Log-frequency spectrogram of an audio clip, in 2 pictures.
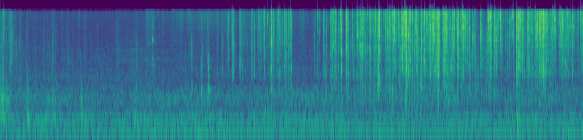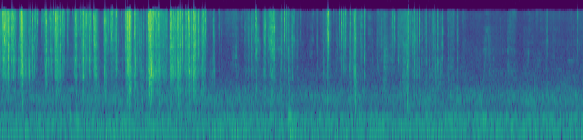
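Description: Clear plastic wrapper of a sealed Topps Tier One card pack crinkling and crackling as it is handled and opened and the cards are pulled out. The crackling starts about four seconds in, is loudest between about eight and sixteen seconds, then thins out.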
